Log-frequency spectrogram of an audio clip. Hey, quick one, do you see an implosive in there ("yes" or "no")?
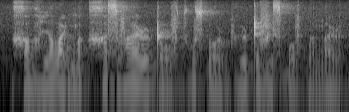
yes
